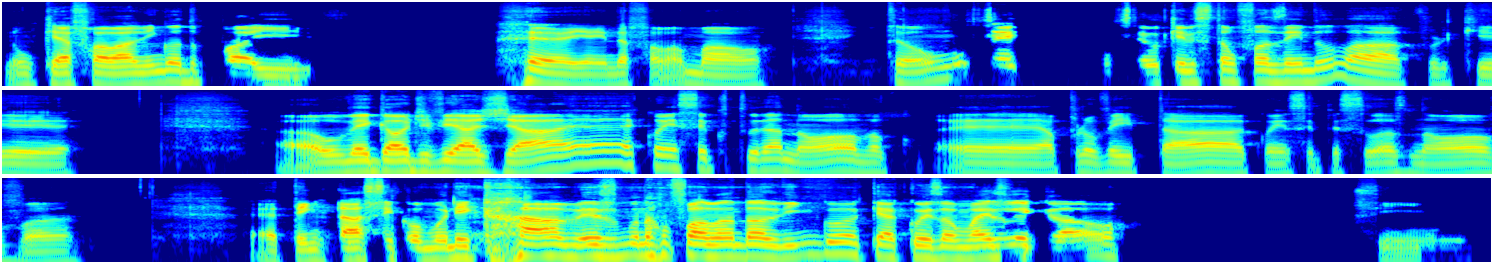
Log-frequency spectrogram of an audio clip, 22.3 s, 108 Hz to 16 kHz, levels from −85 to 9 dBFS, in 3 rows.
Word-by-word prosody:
não 115 Hz, -, -13 dB
quer 120 Hz, +3 st, +2 dB
falar 115 Hz, -2 st, +4 dB
a -, -, +1 dB
língua 130 Hz, +4 st, -3 dB
do 140 Hz, -1 st, -12 dB
país, 105 Hz, -5 st, 0 dB, 1.1 s
é 115 Hz, -3 st, +3 dB
e -, -, -2 dB
ainda 110 Hz, +2 st, -5 dB
falam -, -, -9 dB
mal. 105 Hz, -4 st, -5 dB, 0.5 s
Então, 130 Hz, +5 st, -7 dB
não 205 Hz, +3 st, -11 dB
sei 185 Hz, -3 st, +3 dB, 0.4 s
não -, -, -26 dB
sei 125 Hz, -, -7 dB
o -, -, -9 dB
que -, -, -1 dB
eles 135 Hz, -1 st, -1 dB
estão 145 Hz, -, -3 dB
fazendo 140 Hz, +2 st, -3 dB
lá 120 Hz, -, -1 dB
porque 105 Hz, -2 st, -9 dB, 1.0 s
a -, -, -5 dB
o 110 Hz, -, -4 dB
legal 120 Hz, 0 st, +3 dB
de 120 Hz, 0 st, -6 dB
viajar 115 Hz, +4 st, +3 dB
é 200 Hz, +1 st, -4 dB
conhecer 160 Hz, -4 st, -5 dB
cultura 135 Hz, -1 st, -7 dB
nova, 110 Hz, -1 st, -5 dB, 0.3 s
eh, 105 Hz, -2 st, -6 dB
aproveitar, 110 Hz, 0 st, -5 dB
conhecer 100 Hz, 0 st, -13 dB
pessoas 105 Hz, -1 st, -11 dB
nova, 105 Hz, 0 st, -8 dB, 0.8 s
é -, -, -6 dB
tentar 115 Hz, +2 st, +4 dB
se 130 Hz, -, +3 dB
comunicar 140 Hz, +5 st, +5 dB
mesmo 150 Hz, +1 st, +2 dB
não 160 Hz, +2 st, -1 dB
falando 155 Hz, -2 st, +5 dB
a 155 Hz, -, +7 dB
língua, 170 Hz, +4 st, -1 dB
que -, -, +1 dB
é -, -, +6 dB
a -, -, -2 dB
coisa 140 Hz, -2 st, +1 dB
mais 140 Hz, +1 st, +3 dB
legal. 130 Hz, -4 st, +1 dB, 1.1 s
Sim. 390 Hz, 0 st, -19 dB
125 Hz, 145 wpm, -21 LUFS, 110-145 Hz, 1.1 s, a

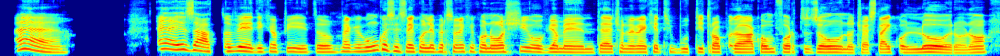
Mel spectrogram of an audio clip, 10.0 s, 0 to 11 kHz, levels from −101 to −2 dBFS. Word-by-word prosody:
Eh. 200 Hz, -, +2 dB, 0.9 s
Eh, 295 Hz, -3 st, +3 dB
esatto 205 Hz, -7 st, +1 dB
vedi, 190 Hz, -4 st, +3 dB
capito. 165 Hz, -2 st, -3 dB
Perché 185 Hz, 0 st, -2 dB
comunque 235 Hz, +9 st, +1 dB
se 210 Hz, -3 st, -3 dB
sei 180 Hz, -1 st, +2 dB
con 185 Hz, -, -1 dB
le 175 Hz, -, +1 dB
persone 180 Hz, +1 st, -3 dB
che 180 Hz, -, -8 dB
conosci, 175 Hz, +2 st, 0 dB
ovviamente, 155 Hz, -2 st, 0 dB
cioè, 170 Hz, -, -6 dB
non 155 Hz, 0 st, 0 dB
è 160 Hz, -1 st, +3 dB
che 170 Hz, -, -2 dB
ti 160 Hz, -, -14 dB
butti 160 Hz, +1 st, -5 dB
troppo 155 Hz, -1 st, -1 dB
dalla 150 Hz, -1 st, +5 dB
comfort 160 Hz, 0 st, -2 dB
zone 150 Hz, -2 st, +1 dB
cioè, 140 Hz, -1 st, -4 dB
stai 150 Hz, +1 st, 0 dB
con 145 Hz, -1 st, -3 dB
loro, 150 Hz, -5 st, +3 dB
no, 150 Hz, +2 st, 0 dB
165 Hz, 180 wpm, -20 LUFS, 155-180 Hz, 0.9 s, dalla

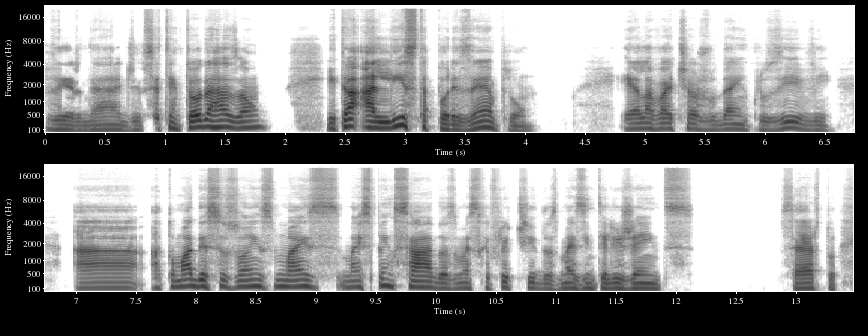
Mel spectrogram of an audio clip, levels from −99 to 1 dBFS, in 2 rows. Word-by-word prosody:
Verdade, 105 Hz, -2 st, -6 dB
você -, -, -6 dB
tem 145 Hz, -4 st, -4 dB
toda 160 Hz, +7 st, +6 dB
a 170 Hz, -, +7 dB
razão. 160 Hz, 0 st, +2 dB, 0.5 s
Então 175 Hz, +8 st, +8 dB
a -, -, +11 dB
lista, 150 Hz, +8 st, +4 dB
por 120 Hz, -2 st, -1 dB
exemplo, 105 Hz, -, -2 dB, 0.7 s
ela 130 Hz, +2 st, -2 dB
vai 135 Hz, +1 st, -1 dB
te 130 Hz, -, -9 dB
ajudar 120 Hz, 0 st, -5 dB
inclusive 105 Hz, -1 st, -7 dB, 0.4 s
a 125 Hz, +1 st, -2 dB
a 120 Hz, -, -8 dB
tomar 160 Hz, +4 st, +2 dB
decisões 155 Hz, -1 st, -2 dB
mais 155 Hz, -2 st, -2 dB
mais 145 Hz, -1 st, -5 dB
pensadas, 145 Hz, -8 st, +1 dB
mais 120 Hz, -1 st, -7 dB
refletidas, 125 Hz, -6 st, -8 dB
mais 115 Hz, -1 st, -4 dB
inteligentes, 115 Hz, -1 st, -4 dB, 0.7 s
certo. 120 Hz, +1 st, -3 dB
125 Hz, 125 wpm, -26 LUFS, 110-150 Hz, 0.7 s, a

